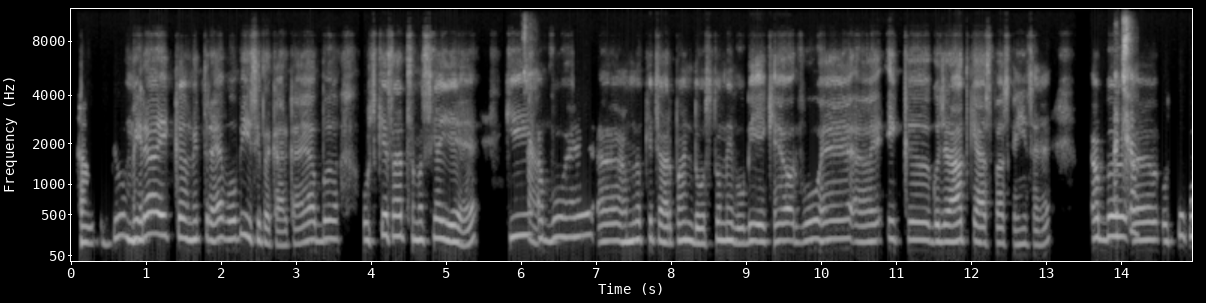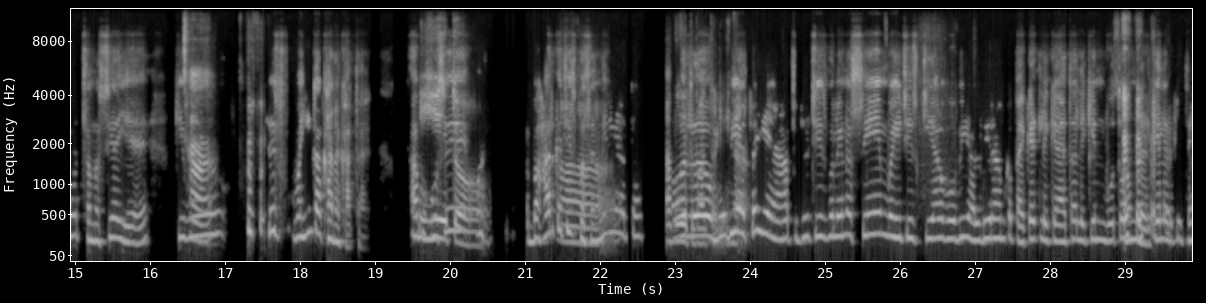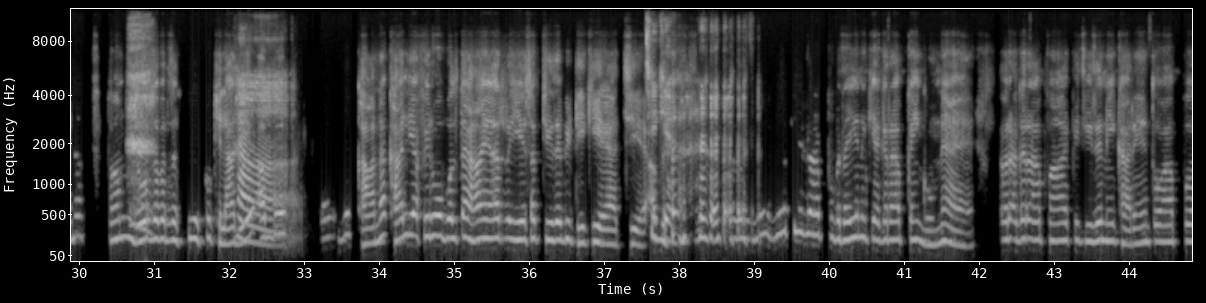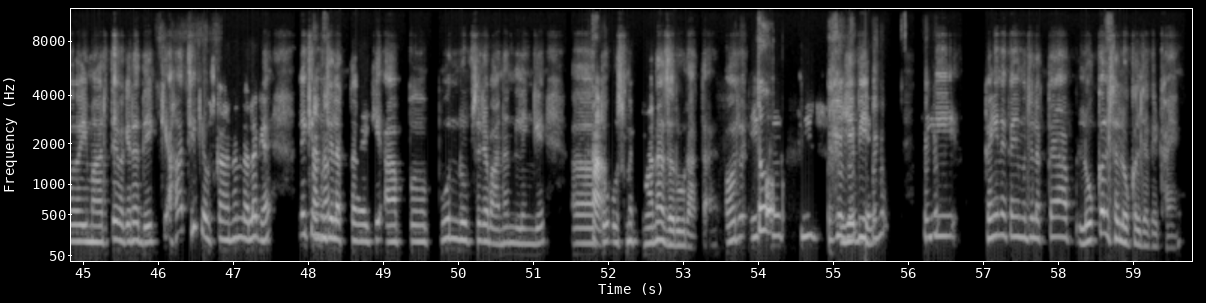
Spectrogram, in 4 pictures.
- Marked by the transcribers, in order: other background noise; tapping; chuckle; in English: "सेम"; chuckle; laughing while speaking: "अब"; chuckle; in English: "लोकल"; in English: "लोकल"
- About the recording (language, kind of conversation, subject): Hindi, unstructured, यात्रा के दौरान स्थानीय भोजन का अनुभव आपके लिए कितना खास होता है?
